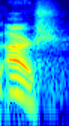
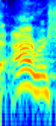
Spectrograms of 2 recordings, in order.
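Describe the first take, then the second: First: "Irish" lowered and softened, Grandma's country pronunciation; Grandma's way of saying it. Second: Said in the usual way. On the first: Retold or imitated. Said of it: "she said Irish". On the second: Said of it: "She didn't say Irish".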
